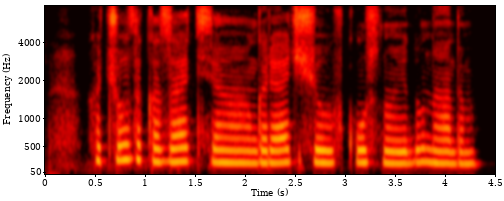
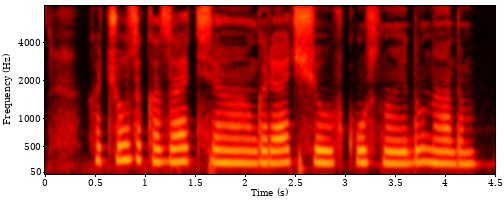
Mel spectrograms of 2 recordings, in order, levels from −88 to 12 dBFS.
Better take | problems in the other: second | noise reduction (neural mask model DeepFilterNet 3)

